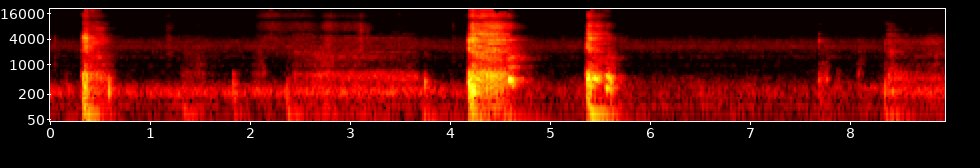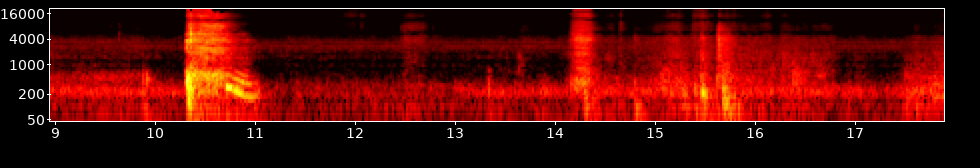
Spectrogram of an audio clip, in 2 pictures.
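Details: Student studying for an exam on a Saturday afternoon, standing and changing positions as the cough attack worsened from minor to intense; several harsh, spaced coughs with quieter breathing and throat noises between, the tail end of a coughing fit.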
